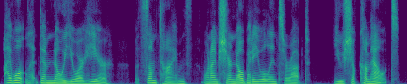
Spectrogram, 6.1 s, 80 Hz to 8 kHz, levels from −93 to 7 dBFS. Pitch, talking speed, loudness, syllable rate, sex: 165 Hz, 195 wpm, -20 LUFS, 5.6 syllables/s, female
